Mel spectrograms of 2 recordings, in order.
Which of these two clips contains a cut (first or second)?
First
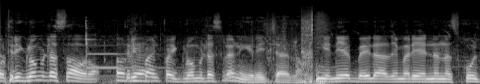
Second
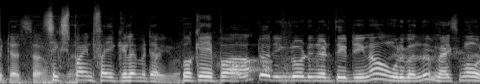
first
